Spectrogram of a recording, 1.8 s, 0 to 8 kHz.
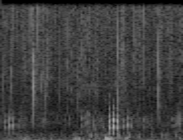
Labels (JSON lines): {"label": "biophony, damselfish", "recorder": "SoundTrap 500"}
